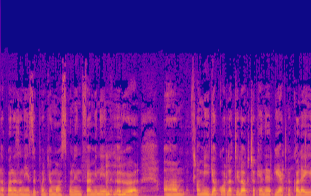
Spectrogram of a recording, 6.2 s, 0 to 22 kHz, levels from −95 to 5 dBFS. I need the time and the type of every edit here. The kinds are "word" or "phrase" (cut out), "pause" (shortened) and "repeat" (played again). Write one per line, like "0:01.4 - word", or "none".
none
